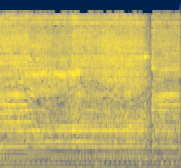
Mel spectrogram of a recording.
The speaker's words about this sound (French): l'agaçant buzzer retentit une nouvelle fois, coupant la parole au général et perçant les oreilles des deux protagonistes grimaçants. Décembre écrasa son pouce sur le communicateur, plus pour arrêter le son que pour répondre.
